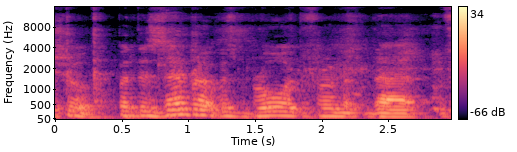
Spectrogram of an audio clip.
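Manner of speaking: ordinary talk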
